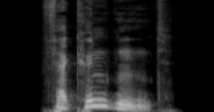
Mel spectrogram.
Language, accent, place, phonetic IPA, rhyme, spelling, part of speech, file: German, Germany, Berlin, [fɛɐ̯ˈkʏndn̩t], -ʏndn̩t, verkündend, verb, De-verkündend.ogg
- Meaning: present participle of verkünden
